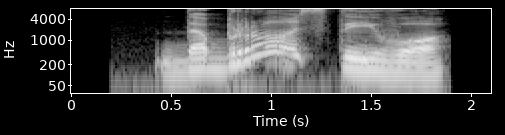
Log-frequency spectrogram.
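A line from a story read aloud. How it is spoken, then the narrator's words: Nasty voice. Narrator (Russian): противным голосом одного из братьев Райфов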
